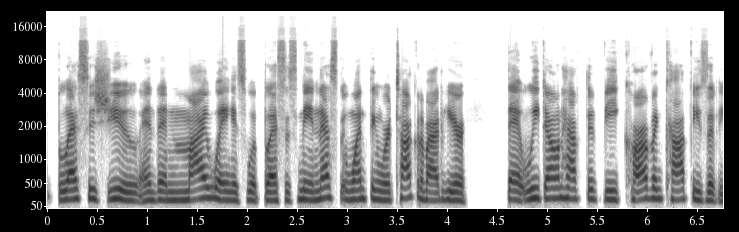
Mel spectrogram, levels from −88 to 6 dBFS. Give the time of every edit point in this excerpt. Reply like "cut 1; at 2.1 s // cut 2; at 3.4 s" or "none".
none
